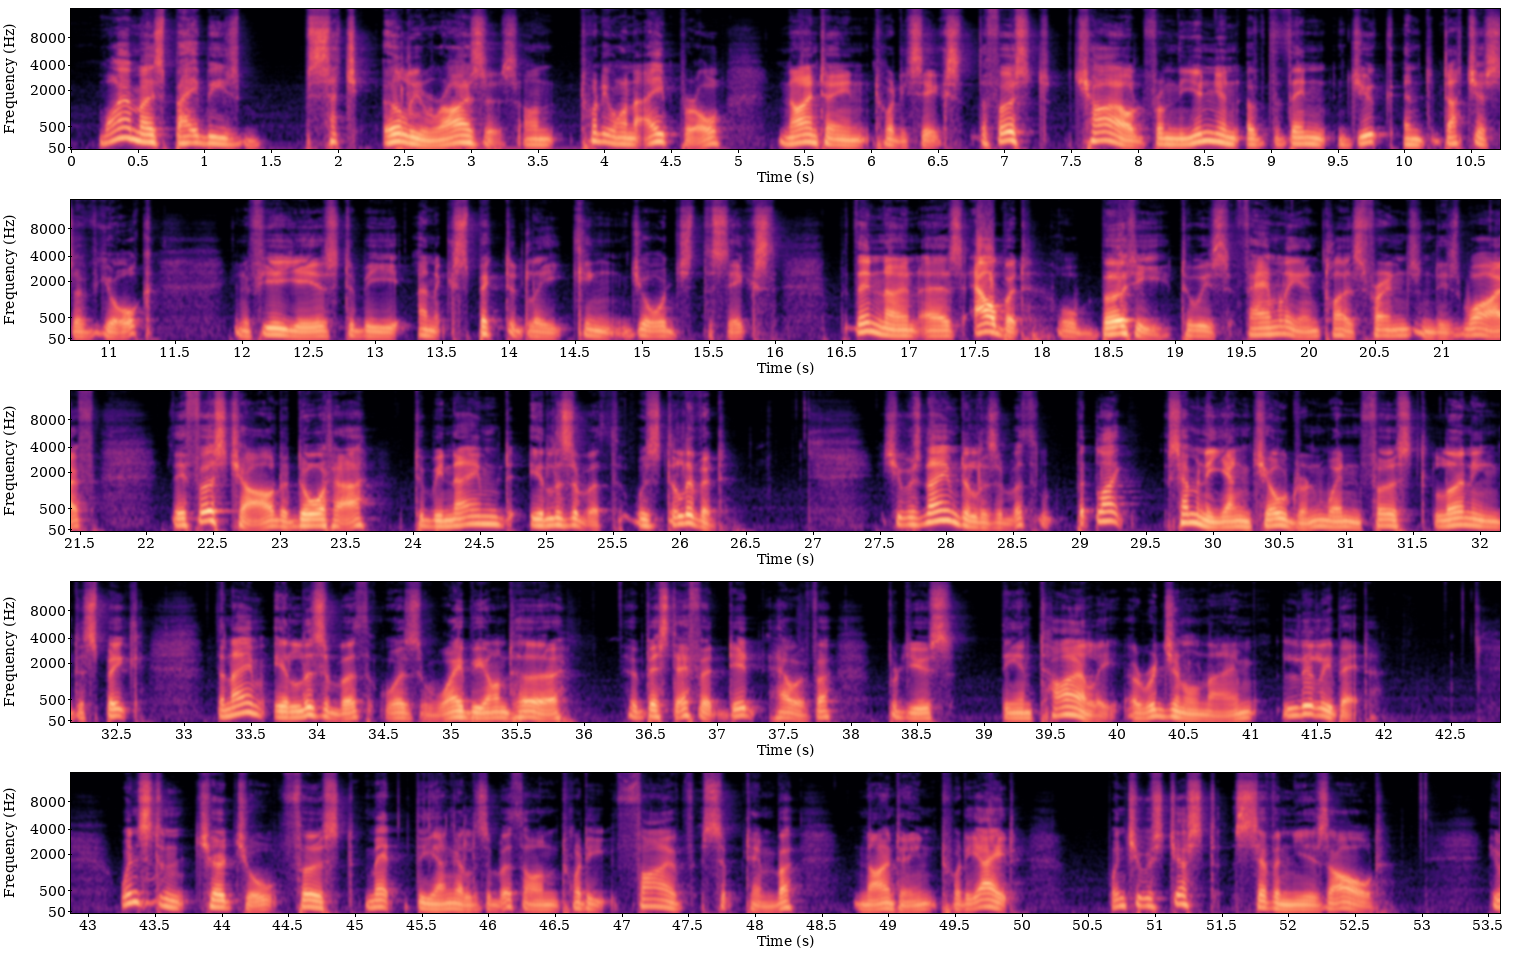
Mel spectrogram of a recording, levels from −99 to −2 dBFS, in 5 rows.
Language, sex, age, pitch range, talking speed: English, male, 60-79, 100-135 Hz, 130 wpm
